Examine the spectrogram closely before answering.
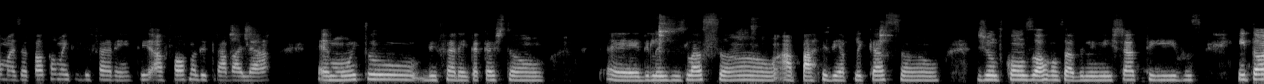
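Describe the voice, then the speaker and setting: A woman from Northeast Brazil, a lawyer guest, explaining earnestly in a live interview with frequent filler pauses. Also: medium pitch, no room sound, highs cut off.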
